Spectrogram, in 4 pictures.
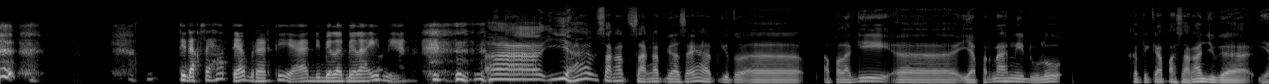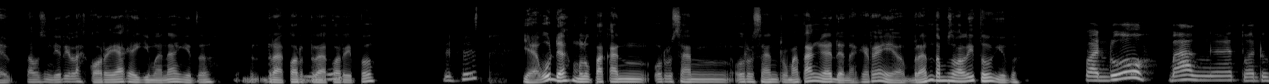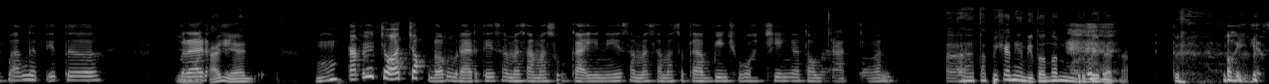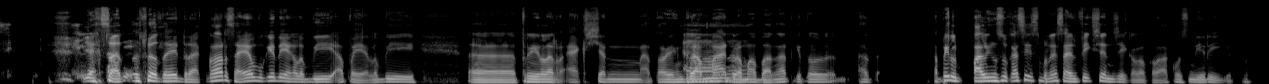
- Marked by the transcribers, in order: other background noise; chuckle; tapping; in English: "binge watching"; laugh; laughing while speaking: "Oh, iya sih. Oke sih"; laugh; laughing while speaking: "Yang satu nontonnya drakor"; in English: "thriller action"; in English: "science fiction"
- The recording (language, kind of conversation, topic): Indonesian, podcast, Bagaimana layanan streaming mengubah cara kita menonton televisi?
